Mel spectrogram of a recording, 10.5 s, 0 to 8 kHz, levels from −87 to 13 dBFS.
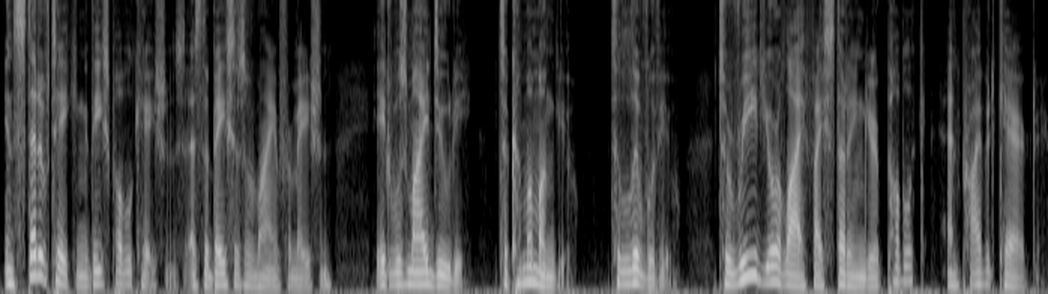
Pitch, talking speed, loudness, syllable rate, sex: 115 Hz, 195 wpm, -20 LUFS, 5.8 syllables/s, male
